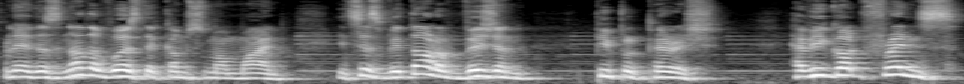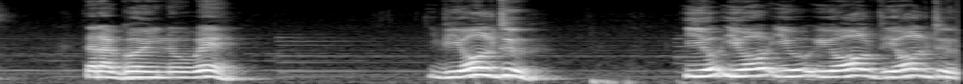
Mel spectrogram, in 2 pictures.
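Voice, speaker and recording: A man whose first language is not English, giving an earnest motivational leadership lesson and speaking straight to the listener with lots of repetition. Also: sits high. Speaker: leadership coach. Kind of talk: motivational teaching talk. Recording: echoey room with soft guitar music.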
